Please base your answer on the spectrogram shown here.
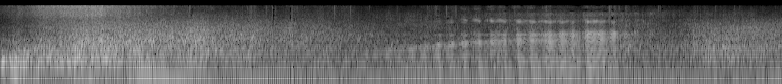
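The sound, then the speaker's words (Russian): Sea waves surge and wash continuously, a broad roaring hiss that swells loudest early on and then settles into a steady rolling wash, with a faint wind-like rush. “нас в бочку засмолили и бросили в синее море.”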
